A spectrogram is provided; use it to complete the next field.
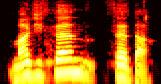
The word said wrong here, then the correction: Mazinger: los del robot. – Ah, el Magin Z, Z. – Mazinger.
